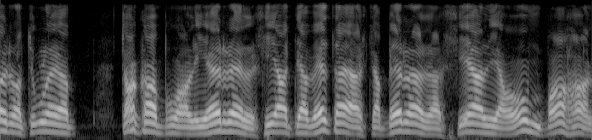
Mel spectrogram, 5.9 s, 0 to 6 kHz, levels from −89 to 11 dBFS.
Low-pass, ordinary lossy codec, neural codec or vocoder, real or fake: 5.4 kHz; Opus, 64 kbps; none; real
